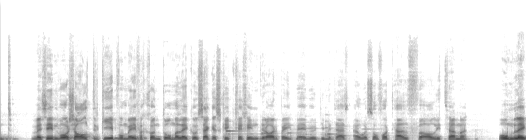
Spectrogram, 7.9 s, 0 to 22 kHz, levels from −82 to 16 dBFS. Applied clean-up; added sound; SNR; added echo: neural mask model RNNoise.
